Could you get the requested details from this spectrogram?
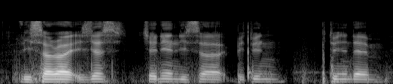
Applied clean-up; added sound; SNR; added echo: none; none; none; none.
